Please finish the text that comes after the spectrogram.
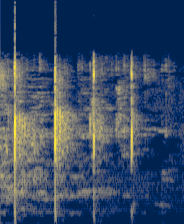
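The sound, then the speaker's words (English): Four crisp, evenly spaced claps from an audience sound about once every half second, with only a faint murmur in the background between them, clapping for a good point someone made. “Let's clap for that point.”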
